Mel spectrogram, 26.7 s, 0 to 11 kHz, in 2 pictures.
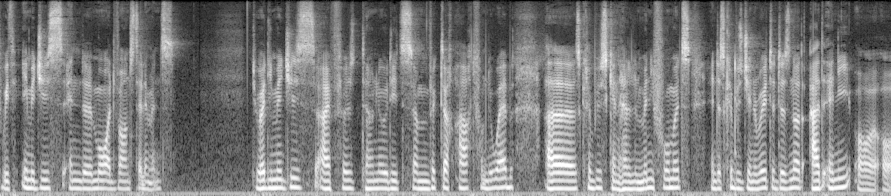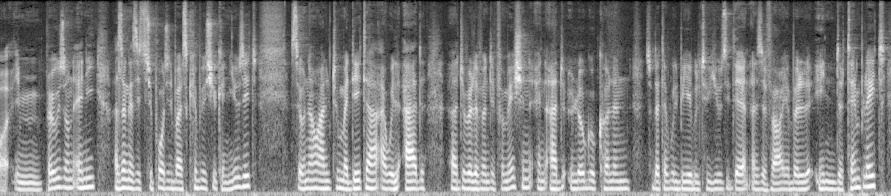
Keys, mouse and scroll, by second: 1.3 click, 3.0 click, 3.3 click, 4.8 alt+Tab, 6.8 click, 19.0 alt+Tab, 19.7 alt+Tab, 20.9 click, 21.2-22.8 typing, 23.5 click.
